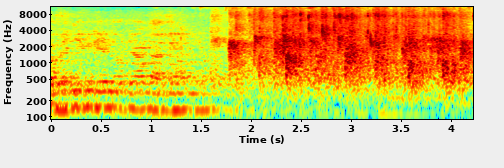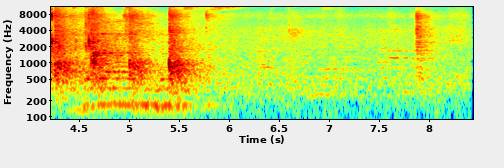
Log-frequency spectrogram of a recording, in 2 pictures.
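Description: Church congregation at a Sunday morning service claps to welcome a first-time woman visitor, a burst of scattered clapping rising under a voice, then thinning out into sparse claps.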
